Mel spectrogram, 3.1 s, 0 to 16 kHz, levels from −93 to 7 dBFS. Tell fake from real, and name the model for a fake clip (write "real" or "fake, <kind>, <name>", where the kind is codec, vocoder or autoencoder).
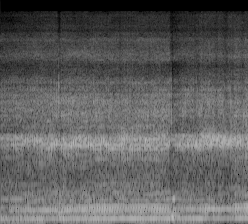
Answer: fake, codec, SNAC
